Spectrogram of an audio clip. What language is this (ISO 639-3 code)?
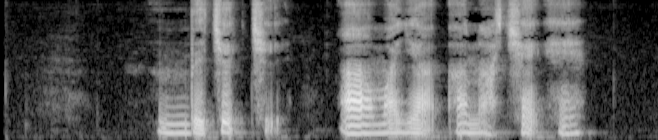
cut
